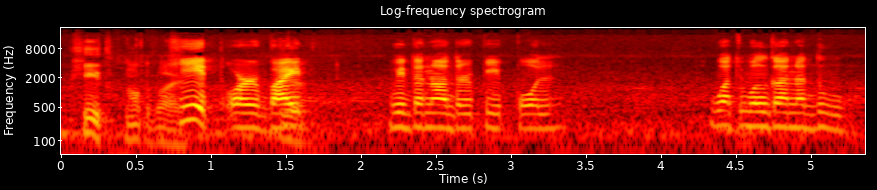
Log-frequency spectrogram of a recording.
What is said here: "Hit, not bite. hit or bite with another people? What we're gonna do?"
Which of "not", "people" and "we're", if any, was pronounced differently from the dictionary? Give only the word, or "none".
we're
